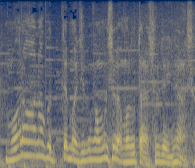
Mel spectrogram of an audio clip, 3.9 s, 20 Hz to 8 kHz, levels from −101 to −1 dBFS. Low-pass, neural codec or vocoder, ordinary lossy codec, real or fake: none; none; none; real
